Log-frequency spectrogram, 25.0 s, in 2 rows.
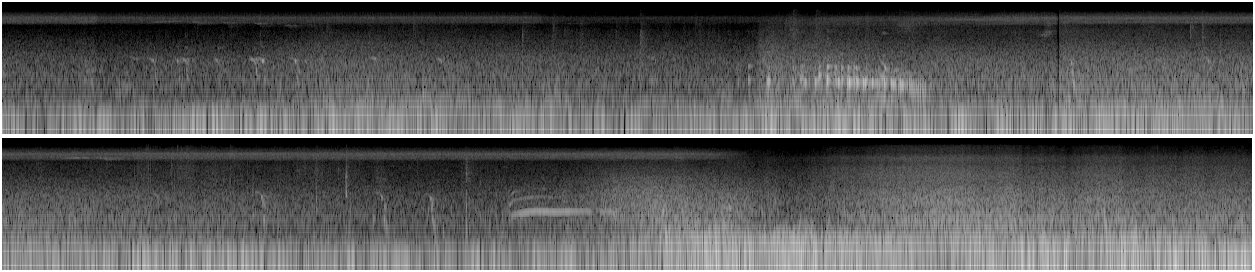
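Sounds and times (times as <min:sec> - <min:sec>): steady high-pitched hiss: 0:00.0 - 0:25.0
birds calling: 0:00.8 - 0:04.6, 0:06.5 - 0:09.4, 0:14.9 - 0:15.4.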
